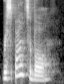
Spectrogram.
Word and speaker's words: responsible: Okay, responsible. Responsible is how we usually pronounce it in casual conversation. Responsible. Could probably get away with that. Responsible. The accent is on the second syllable.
